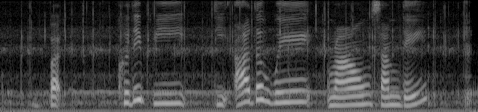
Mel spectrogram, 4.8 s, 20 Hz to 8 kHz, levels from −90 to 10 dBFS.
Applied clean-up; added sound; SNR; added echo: none; Mechanisms; 14 dB; none.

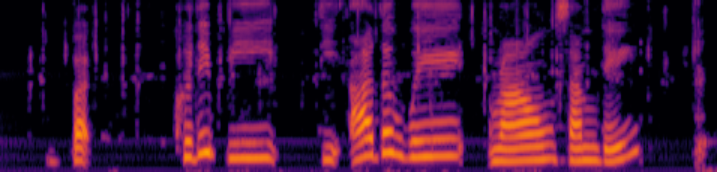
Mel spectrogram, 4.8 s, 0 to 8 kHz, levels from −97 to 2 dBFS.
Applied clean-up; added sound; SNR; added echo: classical method spectral subtraction.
